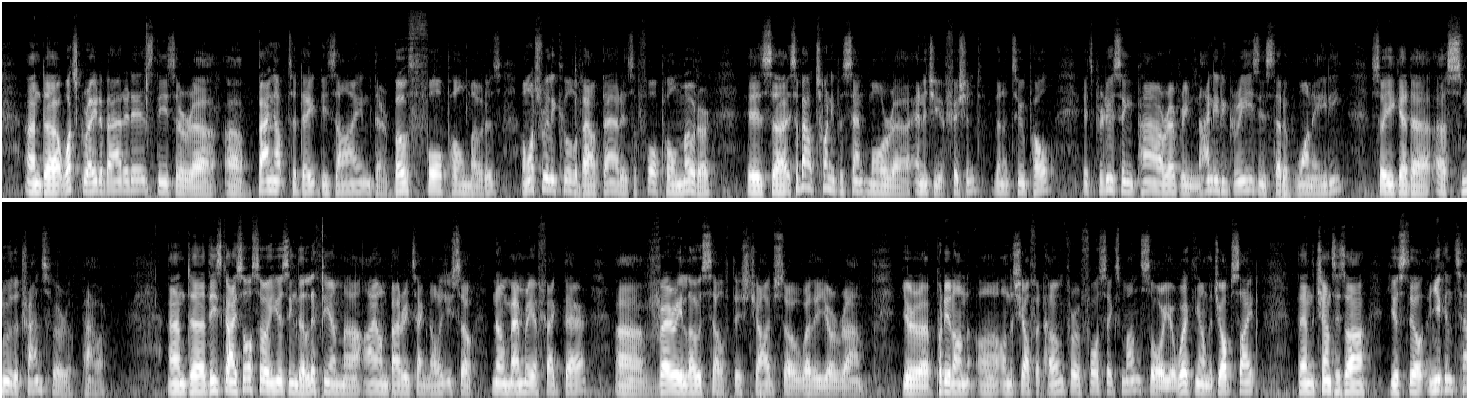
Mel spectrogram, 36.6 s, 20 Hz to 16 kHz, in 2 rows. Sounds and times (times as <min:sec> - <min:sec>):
Speech: 0:00.3 - 0:19.7, 0:20.4 - 0:36.6.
